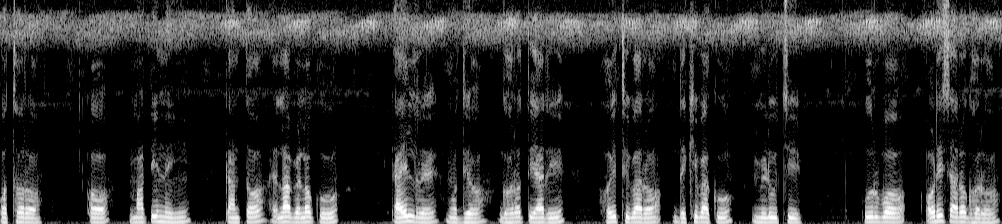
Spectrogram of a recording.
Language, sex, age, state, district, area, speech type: Odia, male, 18-30, Odisha, Koraput, urban, spontaneous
